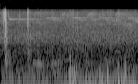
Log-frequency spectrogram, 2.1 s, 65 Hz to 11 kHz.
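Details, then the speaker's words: 1994 Harley-Davidson FLHTC with a newly installed direct start button: starter drags the engine over in low, sluggish thumps, never catches, pulling the battery down to 10 volts; owner suspects a failing starter. "No, that battery's running down. Okay, well, it did try to turn though. It's drawing the battery down to nothing."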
